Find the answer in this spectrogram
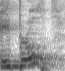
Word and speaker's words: Apprille: My last name is pronounced April.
